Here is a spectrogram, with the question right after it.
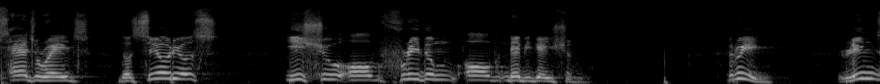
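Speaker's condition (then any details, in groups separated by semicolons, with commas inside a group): No condition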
